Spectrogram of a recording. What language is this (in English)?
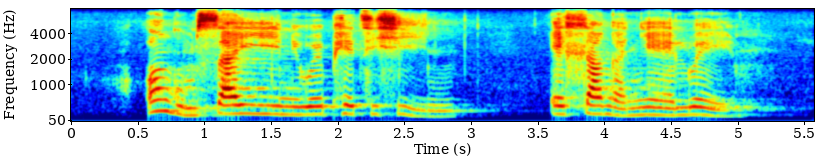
Zulu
